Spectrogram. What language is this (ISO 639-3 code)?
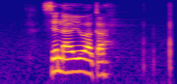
nso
